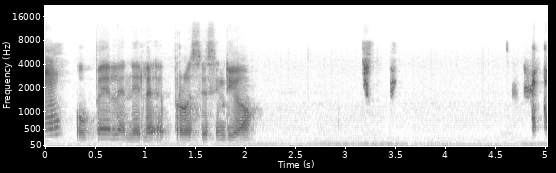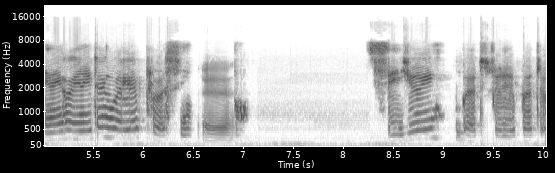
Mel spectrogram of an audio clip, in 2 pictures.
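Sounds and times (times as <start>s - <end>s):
faint low hum: 0.0s - 10.0s
person speaking: 4.6s - 10.0s.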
